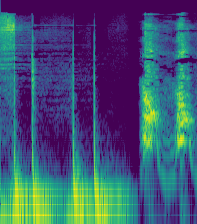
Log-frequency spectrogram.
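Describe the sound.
A dog barks four quick, sharp barks, then gives two longer, higher yelping barks, loud and alone with no talking.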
